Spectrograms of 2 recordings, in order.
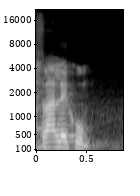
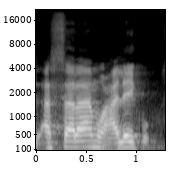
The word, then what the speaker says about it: assalamu alaikum: It's not salaikum. Right? It's not salaikum. It is assalamu alaikum.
